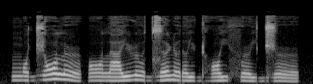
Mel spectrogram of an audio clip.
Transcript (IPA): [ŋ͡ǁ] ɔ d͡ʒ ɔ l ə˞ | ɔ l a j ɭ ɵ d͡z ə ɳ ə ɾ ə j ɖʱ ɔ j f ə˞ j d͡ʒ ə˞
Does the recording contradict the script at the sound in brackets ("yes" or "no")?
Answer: yes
